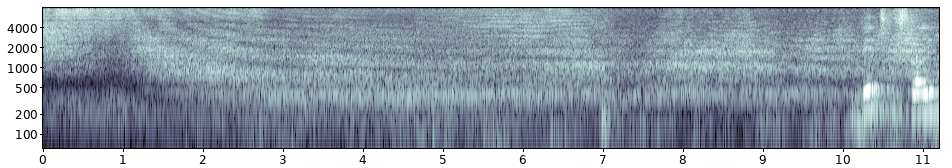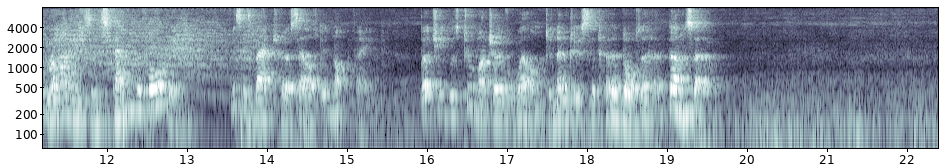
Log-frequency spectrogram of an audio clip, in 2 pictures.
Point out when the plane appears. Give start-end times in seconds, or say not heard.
0.0-22.3.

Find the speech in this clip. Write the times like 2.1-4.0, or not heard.
10.1-19.6.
